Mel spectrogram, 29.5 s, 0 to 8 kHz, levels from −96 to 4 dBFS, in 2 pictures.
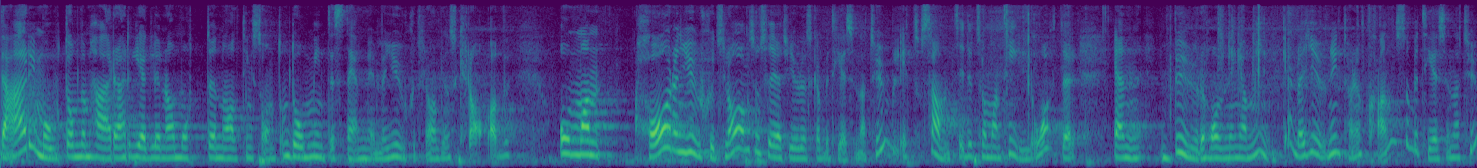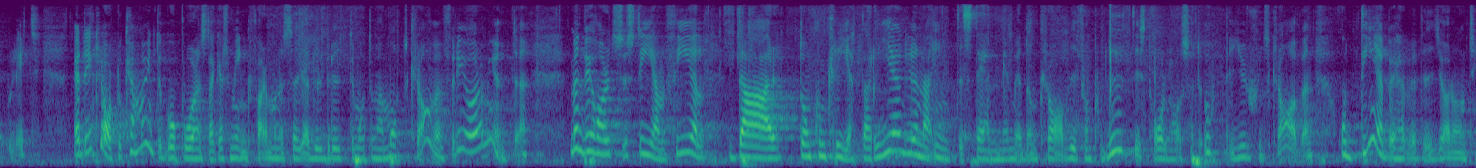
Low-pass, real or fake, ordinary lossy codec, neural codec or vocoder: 7.2 kHz; real; MP3, 64 kbps; none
